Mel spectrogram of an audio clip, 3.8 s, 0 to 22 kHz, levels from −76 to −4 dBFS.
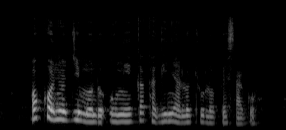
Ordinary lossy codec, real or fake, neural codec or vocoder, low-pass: none; fake; vocoder, 44.1 kHz, 128 mel bands every 512 samples, BigVGAN v2; none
